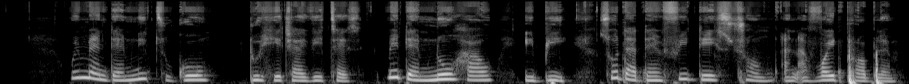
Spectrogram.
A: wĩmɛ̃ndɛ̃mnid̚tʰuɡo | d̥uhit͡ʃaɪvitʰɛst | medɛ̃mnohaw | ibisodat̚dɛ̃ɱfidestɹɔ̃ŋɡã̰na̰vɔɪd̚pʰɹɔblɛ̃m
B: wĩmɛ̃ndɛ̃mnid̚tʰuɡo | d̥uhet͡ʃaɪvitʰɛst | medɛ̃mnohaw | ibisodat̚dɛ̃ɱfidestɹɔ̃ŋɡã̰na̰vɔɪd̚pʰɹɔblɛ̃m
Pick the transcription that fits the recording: B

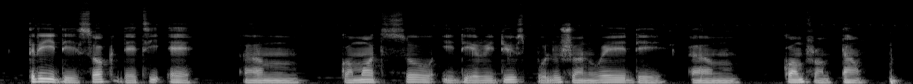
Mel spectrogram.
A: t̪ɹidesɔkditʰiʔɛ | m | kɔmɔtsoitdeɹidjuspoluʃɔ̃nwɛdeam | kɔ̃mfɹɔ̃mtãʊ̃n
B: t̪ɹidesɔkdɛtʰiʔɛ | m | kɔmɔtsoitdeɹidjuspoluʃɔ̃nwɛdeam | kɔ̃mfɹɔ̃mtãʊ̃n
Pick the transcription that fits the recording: B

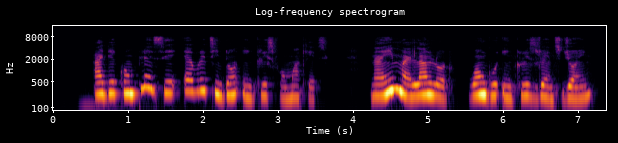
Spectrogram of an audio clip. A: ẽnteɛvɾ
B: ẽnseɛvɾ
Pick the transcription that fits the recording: B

